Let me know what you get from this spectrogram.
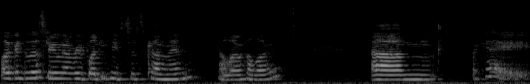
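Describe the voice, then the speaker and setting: A loud woman's voice at a high pitch, fairly even in intonation, with long, frequent pauses and audible room echo. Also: moderate pace. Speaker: vtuber streamer hosting a talk show. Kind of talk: casual interview chat. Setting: live stream, Discord call.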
